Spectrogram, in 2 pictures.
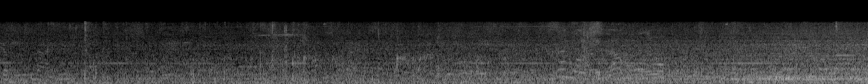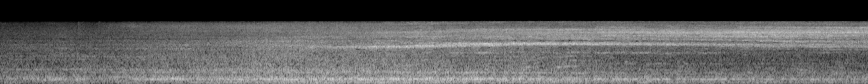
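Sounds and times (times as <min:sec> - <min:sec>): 
train rumbling from Verona Porta Nuova toward Milan: 0:03.4 - 0:17.3
hissing and squealing train wheels: 0:07.4 - 0:17.3.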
